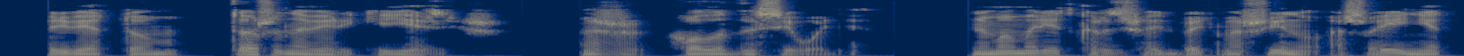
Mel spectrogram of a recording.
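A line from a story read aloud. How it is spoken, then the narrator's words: Sad reply. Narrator (Russian): печально отзывается он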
